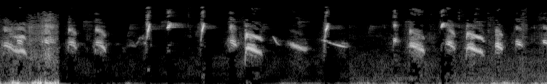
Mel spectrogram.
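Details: Green-winged saltator (Saltator similis) song made of short, sharp whistled notes and slurred phrases, separated by brief pauses, after an opening thump of low noise; the notes grow denser and more chattering near the end.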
